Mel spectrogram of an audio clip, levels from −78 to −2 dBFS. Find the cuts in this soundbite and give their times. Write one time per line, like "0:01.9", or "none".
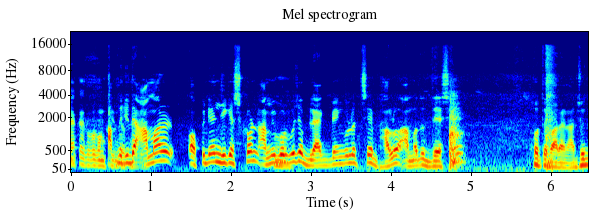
none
